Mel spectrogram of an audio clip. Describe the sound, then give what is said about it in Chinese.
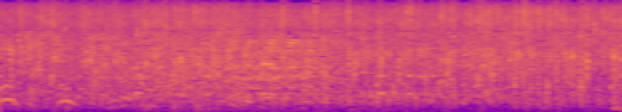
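Audience applause greets a performer stepping onto a stage in a comedy sketch. Dense, steady clapping stays loud and continuous throughout, with no clear pauses. “上台了，激动了，应该响起掌声了。”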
